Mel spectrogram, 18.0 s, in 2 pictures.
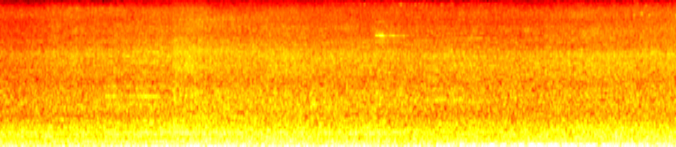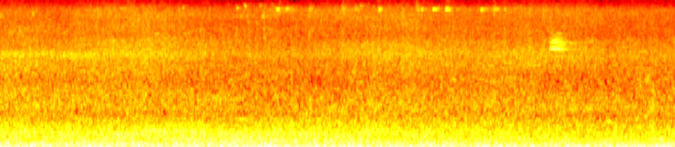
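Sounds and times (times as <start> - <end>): train rumble and hiss: 0.0 - 18.0.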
